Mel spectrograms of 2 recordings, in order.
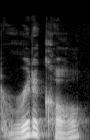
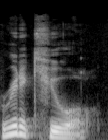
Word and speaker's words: ridicule: It's not ridicle or ridicule. It's ridicule. Make the long ooh sound plus the dark L at the end of the word ridicule. Ridicule is a verb.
